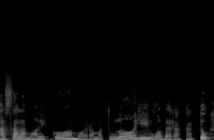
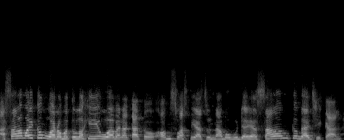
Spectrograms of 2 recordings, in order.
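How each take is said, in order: First: Softer, dull "Assalamualaikum"; flat greeting. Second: Higher and louder, spirited "Assalamualaikum"; energetic greeting. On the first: Teacher contrasting a limp greeting with an energetic one, softer. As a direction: say it without any lift, deflated. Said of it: "Tapi kalau kita bilang". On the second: Teacher showing students an energetic opening greeting, higher and louder. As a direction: open with lifted, rousing energy. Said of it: "itu memancing kita untuk energik ya". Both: Shown as a demonstration.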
